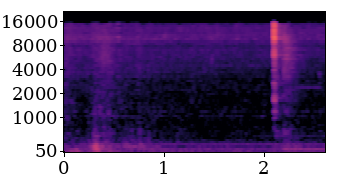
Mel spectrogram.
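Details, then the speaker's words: Crown Aruba AWR070B hydronic boiler after control board replacement, restarted on a call for heat: circulator starts, then a click and low steady motor hum as the vent damper drives open smoothly; normal vent damper operation. "I'm turning the boiler back on it's running through its self test and for TT it's yeah it's getting a call for heat now so you could hear the circulator starting so that's a good sign uh damper vent should open"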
